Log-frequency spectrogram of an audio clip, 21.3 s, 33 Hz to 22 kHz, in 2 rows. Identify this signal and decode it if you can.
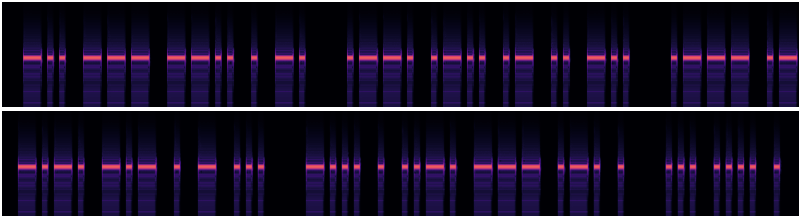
Morse code, heard as a keyed tone, about 15 wpm, 700 Hz. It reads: DOZEN PLAID JACKETS BEFORE SHE
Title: Pangram Challenge v2 - 15wpm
